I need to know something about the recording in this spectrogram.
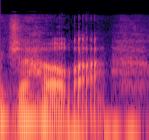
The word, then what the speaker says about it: Jehovah: We sometimes pronounce it as Yahweh or Jehovah.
